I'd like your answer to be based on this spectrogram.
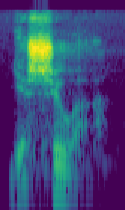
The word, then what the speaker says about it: Yeshua: Jesus is our translation of the name Yeshua. Yeshua. It sounds similar almost to Joshua, but it's spelled with the letter Y as in yellow, E-S-H-U-A.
